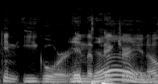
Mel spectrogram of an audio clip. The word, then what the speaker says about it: IGOR: Pronounced Igor. 3 E's.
